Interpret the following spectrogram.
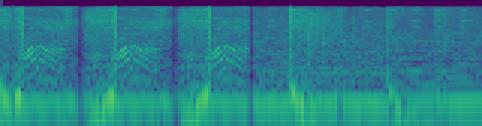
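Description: Music with a steady low tone and beat, over a short rising-and-falling yelping sound repeated about twice a second, the same clip looped.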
